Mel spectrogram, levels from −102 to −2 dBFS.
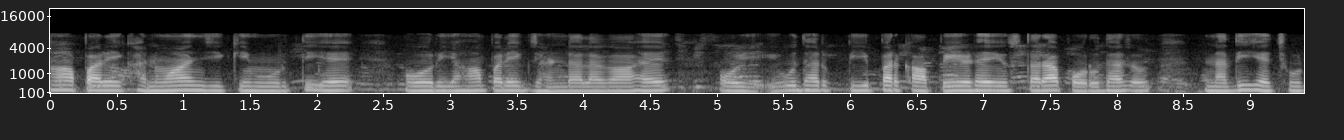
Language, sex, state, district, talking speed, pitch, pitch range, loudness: Hindi, female, Chhattisgarh, Kabirdham, 170 wpm, 175 Hz, 170-185 Hz, -34 LUFS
